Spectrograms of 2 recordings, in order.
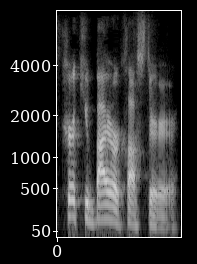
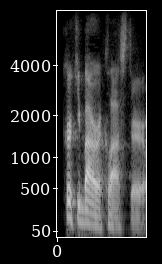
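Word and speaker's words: Kirkjubæjarklaustur: It's circubercluster. Kirk Barra Cluster or just cluster as locals like to say.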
